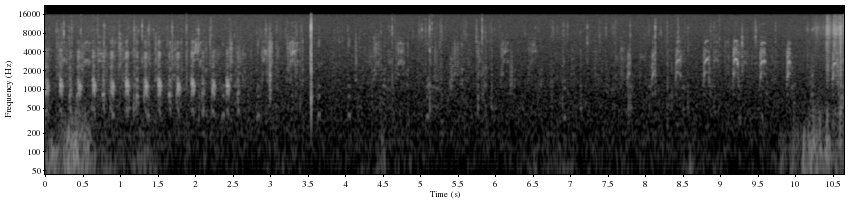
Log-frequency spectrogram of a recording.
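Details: Chukar partridge calling: a fast run of about eight short, clipped notes evenly repeated over the first two and a half seconds, then only scattered faint clicks and a hissing background.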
